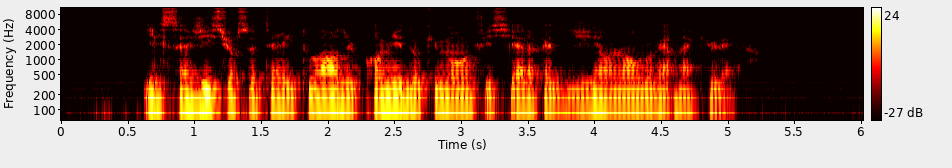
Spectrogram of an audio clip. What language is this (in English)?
French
